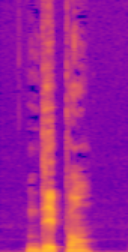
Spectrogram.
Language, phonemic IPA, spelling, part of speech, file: French, /de.pɑ̃/, dépens, noun, Fr-dépens.ogg
- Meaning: 1. costs 2. expense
